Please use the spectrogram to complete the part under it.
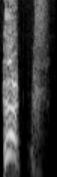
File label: Horse Mount Adult, Dialog; Duviri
